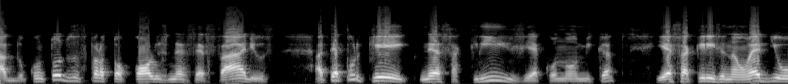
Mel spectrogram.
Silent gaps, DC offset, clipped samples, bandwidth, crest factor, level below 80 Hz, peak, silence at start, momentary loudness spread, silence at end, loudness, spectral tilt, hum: none; under 0.1%; under 0.1%; 12.5 kHz; 14 dB; -58 dBFS; -2 dBFS; 0 s; 12 LU; 0 s; -14 LUFS; -5.5 dB/octave; none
